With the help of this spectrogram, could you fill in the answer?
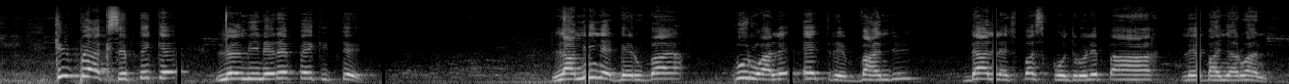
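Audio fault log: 1.77, 3.82, 5.85, 7.89, 9.93 and 11.97 s: gap at a join of encoded pieces. Continuous sound drops out in a gap of 49 ms at the first join and 38 ms at each later one, repeating every 2.0 s, then resumes where it stopped. The silence comes from each separately encoded piece keeping its encoder start-up delay and final-frame padding when the pieces were joined untrimmed. The edges of each gap are smeared by the codec, so the fully silent part is shorter than the gap.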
